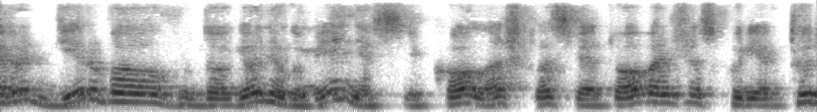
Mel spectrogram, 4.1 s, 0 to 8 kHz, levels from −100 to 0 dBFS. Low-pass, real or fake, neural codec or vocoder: 7.2 kHz; real; none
